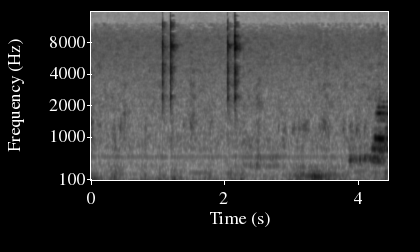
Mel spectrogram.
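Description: Two computer mouse clicks about a second apart, each a quick pair of sharp ticks, over faint background hiss.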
